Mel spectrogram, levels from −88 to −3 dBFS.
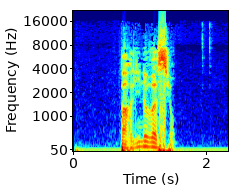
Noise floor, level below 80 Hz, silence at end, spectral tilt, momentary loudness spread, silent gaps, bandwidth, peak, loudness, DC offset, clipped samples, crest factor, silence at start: -43 dBFS; -24 dBFS; 0.8 s; -2.5 dB/octave; 10 LU; none; over 20 kHz; 0 dBFS; -12 LUFS; under 0.1%; 0.3%; 16 dB; 0.05 s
